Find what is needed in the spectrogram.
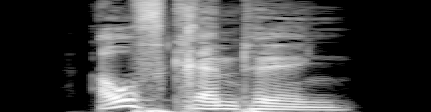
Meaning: to roll up
- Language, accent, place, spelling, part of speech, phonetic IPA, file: German, Germany, Berlin, aufkrempeln, verb, [ˈaʊ̯fˌkʁɛmpl̩n], De-aufkrempeln.ogg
